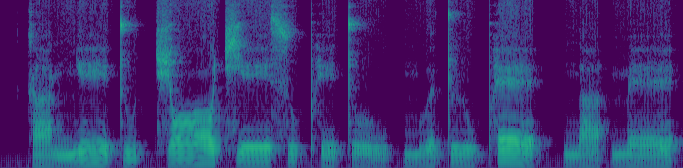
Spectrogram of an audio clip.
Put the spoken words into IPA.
k a˩ ŋ ɲ eː˥˨ t̪ u˧ t̚ t͡ɕ ɔː˧˥ t͡ɕ eː˧ s u˧˩ pʰ e˩˧ t̪ o˩ w | m u˩ ə̯ t̪ ɯː˩˧ w pʰ ɛː˥˨ | n a˧˩ | m ɛː˩˧

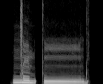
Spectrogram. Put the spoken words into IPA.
ŋ͡ǀ ẽ m t ĩː d

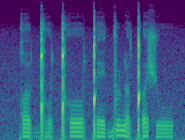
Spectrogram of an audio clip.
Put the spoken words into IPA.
q u˩ ɡ͡ǃ o˨ ǃʰ o˨ ǃ e˨ ɡ u˥ ɳ ʌ˨ ǃʼ ʌ˦ ʃ u˩

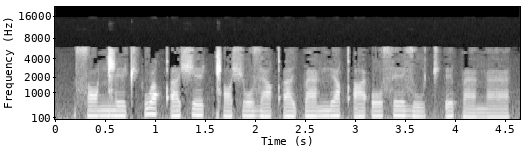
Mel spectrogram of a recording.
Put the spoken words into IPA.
s ɒ˩ ŋ͡ǁ e˩ t͡ʃʼ u˥ qʼ i˨ ʃ e˦ ǁ ɒ˩ ʃ o˨ z æ˩ qʼ i˩ p æ˨ ŋ e˥ qʼ æ˨ ʔ o˦ s e˥ z u˨ t͡ʃʼ e˥ p æ˨ ŋ æ˨

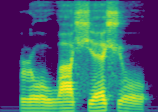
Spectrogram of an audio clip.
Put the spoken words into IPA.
ɭ o w a xʲ ɛ xʲ o

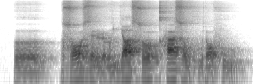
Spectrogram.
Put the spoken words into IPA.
ɤ | z ɔ z ɛ ɭ ɤ ʎ ɛ sˤ u kʰ a z ɔ xʷ ɛ ɾ ɔ f u

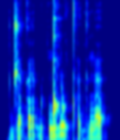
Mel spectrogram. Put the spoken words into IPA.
d͡ʒ œ k œ ɾ œ ɡ͡b ə k ŋ͡ǃ i̤ ɳ w i̤ t̪ʰ ə ɡ ɾ ə̤ ŋ ɜ

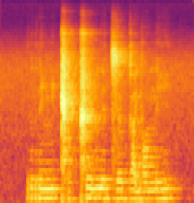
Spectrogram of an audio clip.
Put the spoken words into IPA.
r i ɲ i ɡ͡ǁ o ǁ y n i d͡z ø ɡ a j ɔ n i

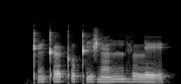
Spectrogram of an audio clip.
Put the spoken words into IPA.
kʼ ẽ kʼ œ kʼ o kʼ i ʒ æ̃ nː æ̤ lː e

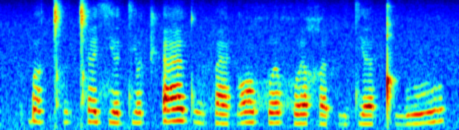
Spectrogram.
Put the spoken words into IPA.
ɓ ʌ ǀʰ ə̤ ǀʰ ɛ sʲ ə tʲ ɔ t͡ʃʼ æ tʷ ɛ̤ f æ ɡ ɔ χʷ ɪ χʷ ɪ χ ɪ f i̤ tʲ ɜ ǃʰ i̤ w u

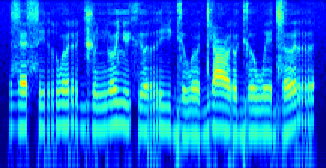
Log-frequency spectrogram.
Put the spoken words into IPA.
z ɛ s i r w ɵ r d͡ʒ ɵ ɲ ɵ lʲ ɵ xʲ ɤ r i ɡʲ ə w ɵ d i ʕ ɵ ɾ ɵ ɡʲ ɤ w e d͡z ə r

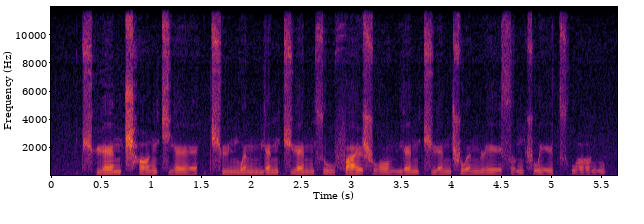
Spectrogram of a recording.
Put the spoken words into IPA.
t͡ɕʰ ɥ ɛ˥ n ʈ͡ʂʰ ɑ˧˥ ŋ t͡ɕ j ɛ˨˩˦ | t͡ɕʰ y˥˧ n̪ w ə˥˧ n m j ɛ˥˧ n t͡ɕ ɥ ɛ˥˧ n s u˥˧ f a˥˩ ɪ̯ ʂ w ɔ˨˩ n̪ j ɛ˧˥ n t͡ɕ ɥ ɛ˥˧ n ʂ w ə˥˧ n ɻ e˥˩ ɪ̯ s ɤ˨˩ ŋ ʂ w e˧˥ ɪ̯ t͡sʰ w ɑ˧˥ ŋ

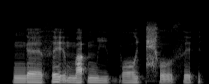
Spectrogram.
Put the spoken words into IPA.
ŋ ɛ˨ θ ḛ˦˨ ɪ̯ m ä˦ ʔ m i˨ b ɔ˦ t͡ɕʰ o˨ θ ɪ˦ ʔ

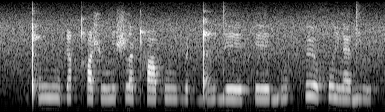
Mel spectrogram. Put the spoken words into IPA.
ǃʼ uː ʔ i qʰ ɑ ʃ u l i ʃ l ɑ ʈʰ ɑ p uː b æ ʈ ɡ͡ǃ y d eː pʰ eː b u | ø χʷ i l æ d j ɯ

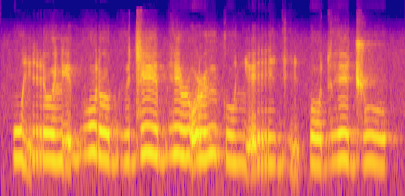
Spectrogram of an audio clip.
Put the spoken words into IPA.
w ḭ˨ r ɵː˨ lʲ ḛ˥˨ bʱ o˥˨ ɾ ɵː˨ bʱ ɨ˨ d͡z eː˥˨ bʱ e˥˨ ɹ o̰˥˨ ɭ ɨː˥˨ k u˨ ʎ ḛ˨ r i˨ ɡʱ ḭ˨ p o˨ dʱ e˥˨ d͡ʒ u˥˨

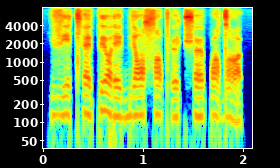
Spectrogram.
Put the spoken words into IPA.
vʲ e tʰ ɛ pʲ ɔ ɾ e bʲ œ sˤ ɛ pʼ ø t͡ʃʰ œ p ɛ dˤ u

